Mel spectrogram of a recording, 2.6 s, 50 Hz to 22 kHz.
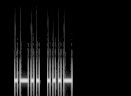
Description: Morse code, heard as a keyed tone, about 22 wpm, 700 Hz. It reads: LV
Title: Top Two Letter Combinations in Words 22wpm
